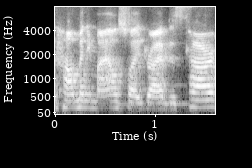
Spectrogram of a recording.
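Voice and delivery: ordinary talk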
